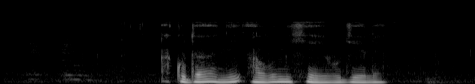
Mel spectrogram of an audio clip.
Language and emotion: Russian, neutral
